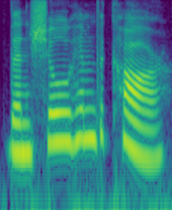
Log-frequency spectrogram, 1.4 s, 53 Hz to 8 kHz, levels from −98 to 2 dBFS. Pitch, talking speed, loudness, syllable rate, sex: 240 Hz, 210 wpm, -14 LUFS, 3.8 syllables/s, female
